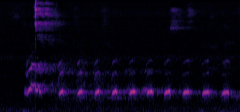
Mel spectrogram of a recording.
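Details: Zebra dove, local and Bangkok perkutut, in a recording used to prompt other perkutut to sing: a steady series of about twelve soft, hollow coos, roughly three per second, with a faint higher hiss in the background.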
